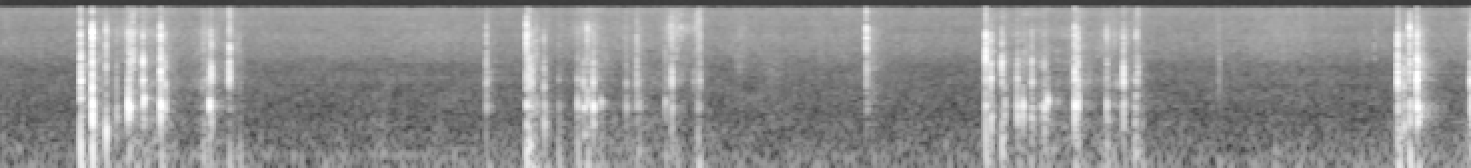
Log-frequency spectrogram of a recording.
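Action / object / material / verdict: scrape / plastic jar of gel beads / plastic / none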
